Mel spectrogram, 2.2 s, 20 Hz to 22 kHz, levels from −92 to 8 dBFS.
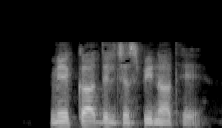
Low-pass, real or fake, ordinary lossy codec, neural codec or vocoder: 5.4 kHz; real; MP3, 32 kbps; none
